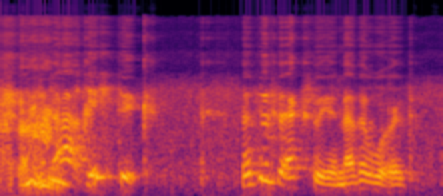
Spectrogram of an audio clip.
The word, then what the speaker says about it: richtig: So it's like Rick tick, but the K is like a soft K. It's a very soft Rick, K. It's close to a G at the, I mean, it's spelled with a G at the end, so it's also a softer sound. The last sound is a G.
